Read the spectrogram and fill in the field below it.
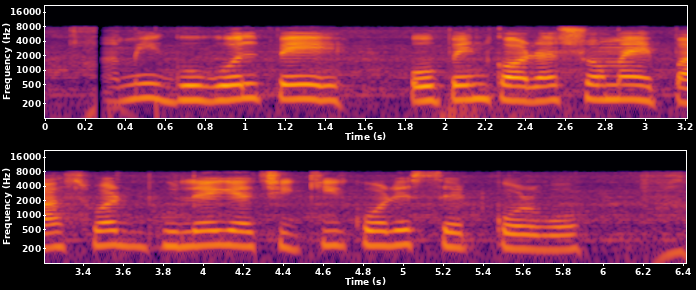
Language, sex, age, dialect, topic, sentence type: Bengali, female, 18-24, Standard Colloquial, banking, question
